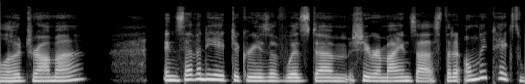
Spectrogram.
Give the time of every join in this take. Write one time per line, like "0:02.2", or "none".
0:01.5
